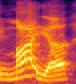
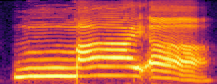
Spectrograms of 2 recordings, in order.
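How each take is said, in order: First: Said in the usual way. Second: "Maya" stretched very long, high in pitch; exaggerated two syllables. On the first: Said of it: "I'll say". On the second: Shown as a demonstration. Teacher revealing the name to class, exaggerated "Maya". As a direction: draw out both syllables of "Maya". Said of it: "your name has two syllables".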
